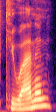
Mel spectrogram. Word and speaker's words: QAnon: because I don't even know how do you pronounce it hello that's Q it's qanan yeah qon qan yeah okay so what Q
